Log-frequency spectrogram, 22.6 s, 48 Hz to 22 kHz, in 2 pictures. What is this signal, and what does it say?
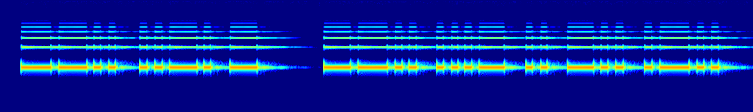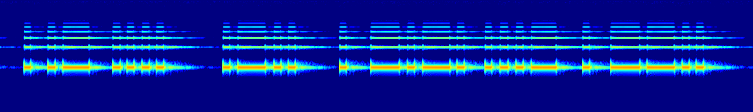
Morse code, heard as a keyed tone, hand-sent with a straight key, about 11 wpm, 550 Hz, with room echo. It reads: ZFT ZVIDL EAH L ECVEZ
